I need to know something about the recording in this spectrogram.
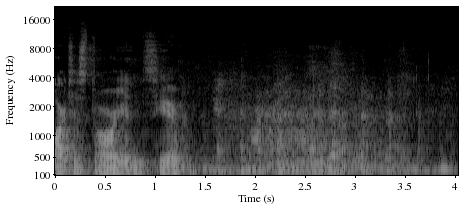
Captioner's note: audience laughter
